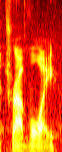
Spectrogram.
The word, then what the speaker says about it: travois: But we are making very good progress along here with the travois. And I am going to keep trying to use this pronunciation of it.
